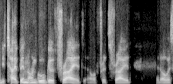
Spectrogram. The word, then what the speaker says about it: Fried: It's Fritz Fried, actually, very German. But you can call me Fritz. So yes, I said it wrong. No. You know the name Fried, the surname. It's actually Fried, not Fried.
